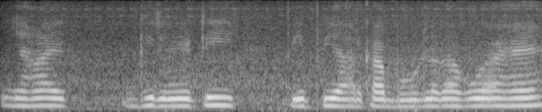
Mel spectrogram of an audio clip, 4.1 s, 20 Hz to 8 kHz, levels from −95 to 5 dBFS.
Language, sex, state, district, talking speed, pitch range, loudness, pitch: Hindi, female, Punjab, Pathankot, 130 wpm, 185-200 Hz, -16 LUFS, 195 Hz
